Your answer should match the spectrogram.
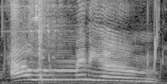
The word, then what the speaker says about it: aluminium: Aluminum or aluminum as Americans pronounce it incorrectly, but that doesn't make it any less useful.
